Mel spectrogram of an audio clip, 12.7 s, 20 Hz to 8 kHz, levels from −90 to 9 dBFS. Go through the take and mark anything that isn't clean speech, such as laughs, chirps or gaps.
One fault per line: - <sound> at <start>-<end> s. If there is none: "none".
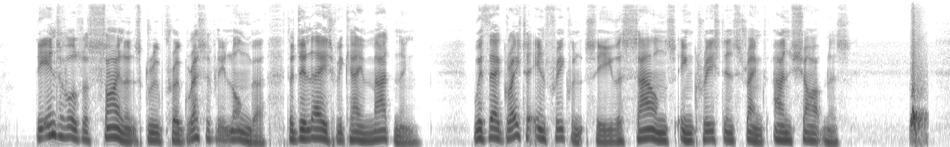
- whoosh at 12.1-12.4 s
